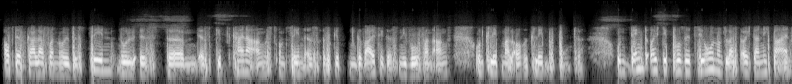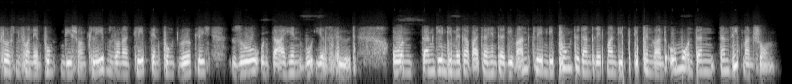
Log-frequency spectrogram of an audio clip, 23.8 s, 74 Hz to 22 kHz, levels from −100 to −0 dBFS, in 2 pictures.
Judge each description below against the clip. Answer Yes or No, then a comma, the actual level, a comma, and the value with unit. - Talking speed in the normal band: No, fast, 205 wpm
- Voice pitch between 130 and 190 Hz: Yes, medium, 185 Hz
